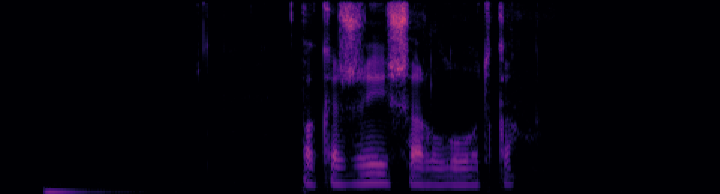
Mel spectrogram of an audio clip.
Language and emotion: Russian, sad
